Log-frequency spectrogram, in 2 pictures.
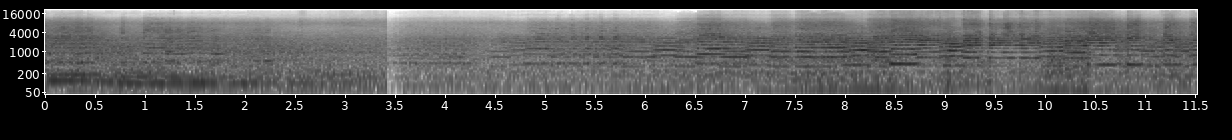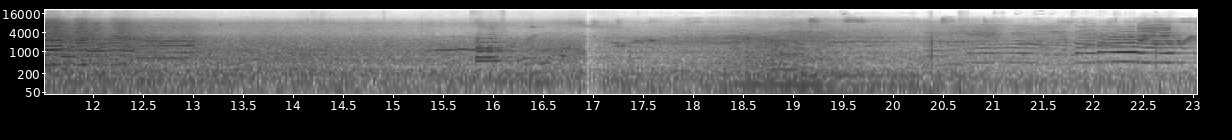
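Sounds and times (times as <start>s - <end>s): bus musical horn tune: 0.0s - 13.5s, 15.4s - 16.4s, 19.5s - 23.0s
traffic and engine noise: 0.0s - 23.0s.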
